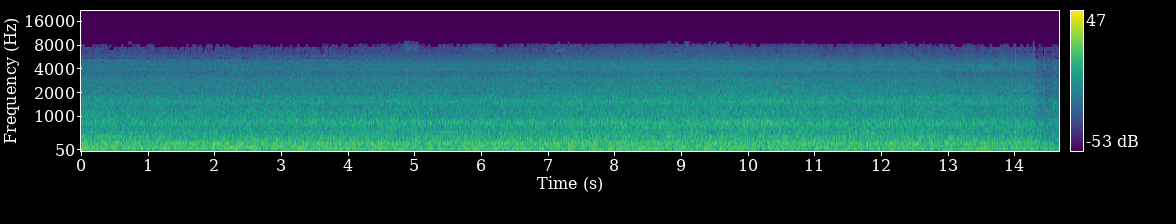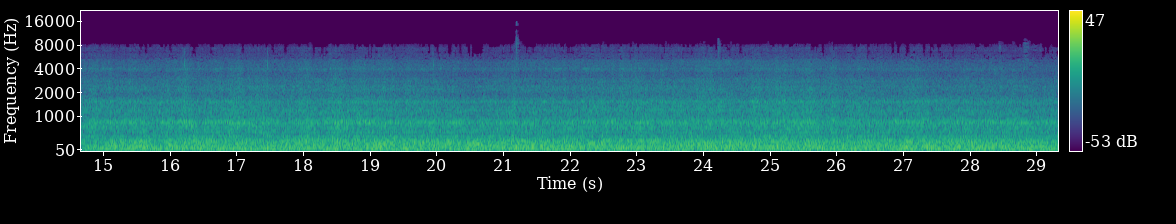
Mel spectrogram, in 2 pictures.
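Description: Steady running noise inside the cabin of an E7 series Shinkansen train: a dense rumble and rush of wheels and air. About halfway through the noise suddenly drops a little and loses much of its hiss, then carries on steady and slightly softer.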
